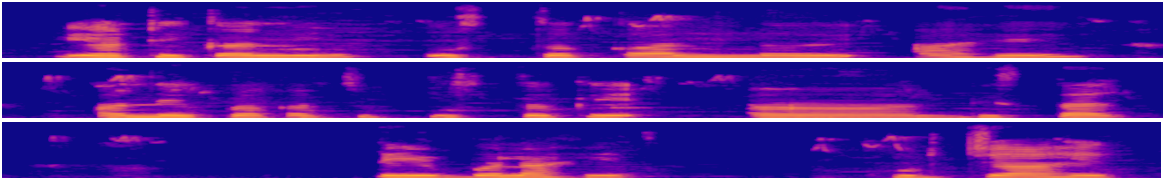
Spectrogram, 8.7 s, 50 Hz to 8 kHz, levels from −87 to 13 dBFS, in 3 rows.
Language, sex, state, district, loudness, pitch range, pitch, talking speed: Marathi, female, Maharashtra, Dhule, -17 LUFS, 225-245 Hz, 235 Hz, 90 wpm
